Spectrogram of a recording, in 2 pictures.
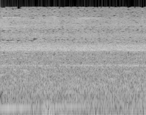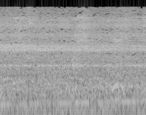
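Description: Mumbai suburban EMU local train beside the platform: a steady rumble with a faint low hum.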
